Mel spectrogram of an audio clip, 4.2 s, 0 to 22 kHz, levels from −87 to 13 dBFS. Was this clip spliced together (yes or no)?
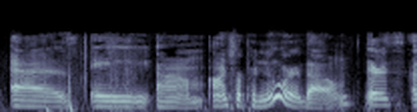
no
